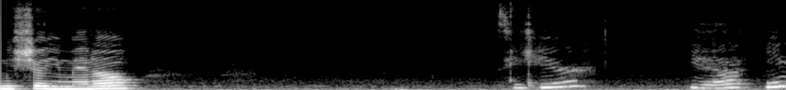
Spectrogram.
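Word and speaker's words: Mino: This is Minnow. It sounds like the fish.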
